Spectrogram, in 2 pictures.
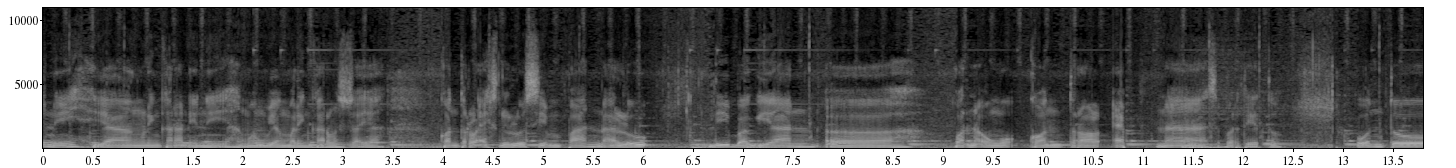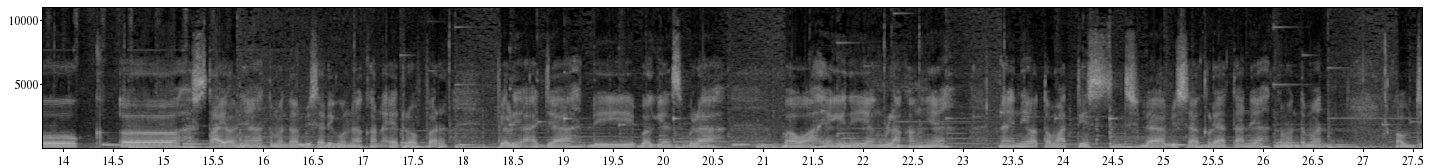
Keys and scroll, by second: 4.0 ctrl+x, 5.2 z, 6.8 v, 10.9 ctrl+f, 12.0 z, 23.2 z, 24.4 v.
